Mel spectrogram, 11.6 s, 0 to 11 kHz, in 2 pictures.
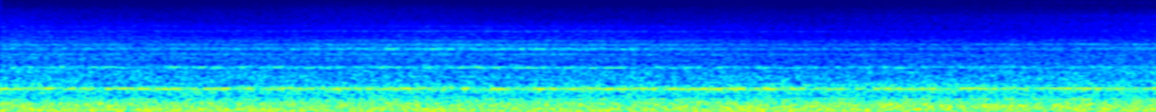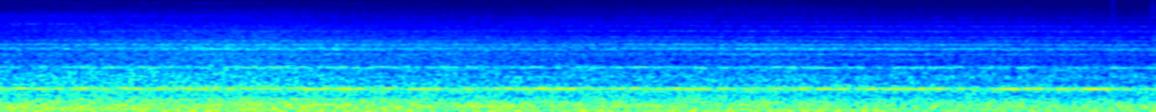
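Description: ICE 3M (Class 406) high-speed electric train moving slowly along a station platform: a steady rumble with a constant high whine over it.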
